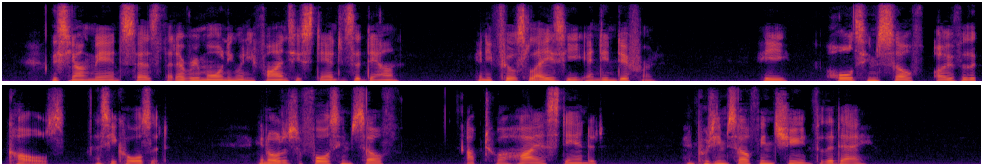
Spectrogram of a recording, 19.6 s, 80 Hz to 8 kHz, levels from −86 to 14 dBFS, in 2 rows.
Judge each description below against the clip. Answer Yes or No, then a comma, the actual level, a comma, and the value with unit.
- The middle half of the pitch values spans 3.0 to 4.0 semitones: Yes, average, 3.4 semitones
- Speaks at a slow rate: No, average, 145 wpm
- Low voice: Yes, low, 125 Hz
